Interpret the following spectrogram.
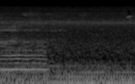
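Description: A person's drawn-out, hesitant "uhh", held at one steady pitch for under a second, then a steady low background rumble.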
